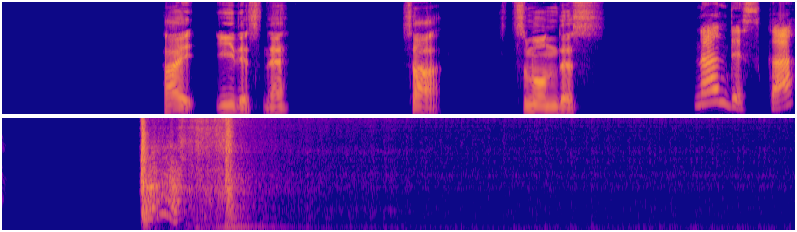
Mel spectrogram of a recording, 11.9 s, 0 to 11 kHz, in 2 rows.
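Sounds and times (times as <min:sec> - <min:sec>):
speech: 0:01.2 - 0:02.2, 0:03.0 - 0:04.5, 0:05.2 - 0:06.0, 0:07.0 - 0:07.5
car: 0:07.0 - 0:11.8.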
